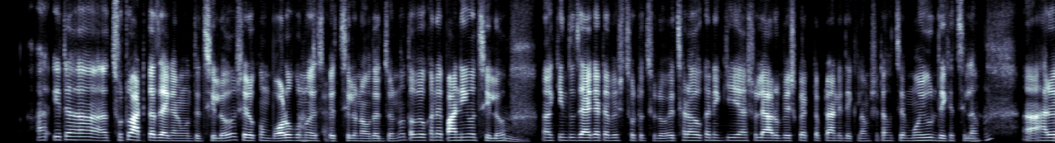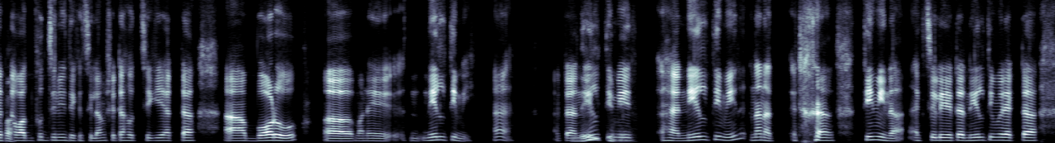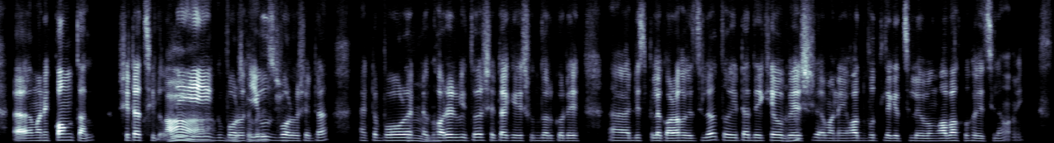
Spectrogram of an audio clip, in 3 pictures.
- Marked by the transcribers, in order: laughing while speaking: "এটা"; in English: "অ্যাকচুয়ালি"
- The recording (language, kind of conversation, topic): Bengali, podcast, তোমার জীবনে কোন ভ্রমণটা তোমার ওপর সবচেয়ে বেশি ছাপ ফেলেছে?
